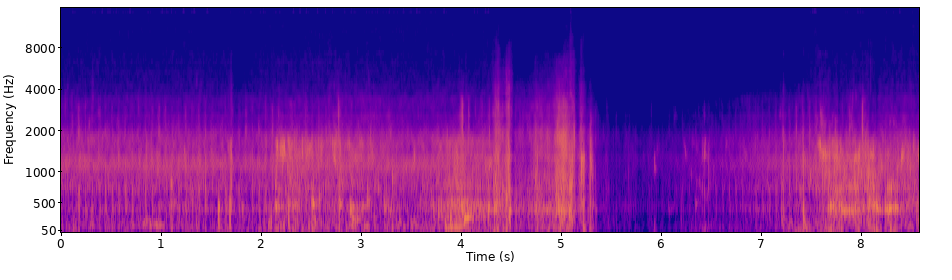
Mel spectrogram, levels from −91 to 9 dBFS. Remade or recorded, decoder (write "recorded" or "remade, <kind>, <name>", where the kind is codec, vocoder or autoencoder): remade, vocoder, Vocos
